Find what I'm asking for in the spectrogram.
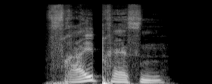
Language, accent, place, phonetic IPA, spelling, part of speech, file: German, Germany, Berlin, [ˈfʁaɪ̯ˌpʁɛsn̩], freipressen, verb, De-freipressen.ogg
- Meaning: to force someone's release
